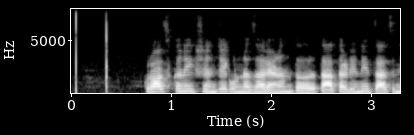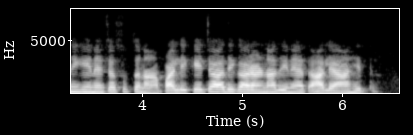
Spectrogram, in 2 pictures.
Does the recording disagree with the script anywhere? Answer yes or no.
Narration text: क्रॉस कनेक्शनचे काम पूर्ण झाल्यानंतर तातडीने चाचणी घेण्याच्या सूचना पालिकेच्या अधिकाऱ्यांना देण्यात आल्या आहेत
yes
